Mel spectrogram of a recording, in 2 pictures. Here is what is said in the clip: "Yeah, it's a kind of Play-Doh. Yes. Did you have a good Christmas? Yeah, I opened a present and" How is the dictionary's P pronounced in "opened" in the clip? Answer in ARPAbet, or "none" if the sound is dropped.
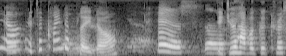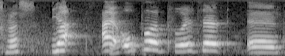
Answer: none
